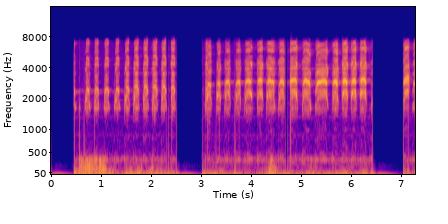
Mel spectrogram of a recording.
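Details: ['Fledgling female Osprey squawking at the Loch Arkaig nest on 1 September 2020 over a whole trout left by her father, before flying off with it. Long fast series of shrill, repeated squawks with brief gaps.']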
